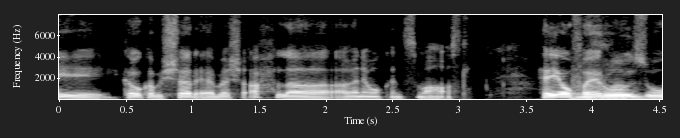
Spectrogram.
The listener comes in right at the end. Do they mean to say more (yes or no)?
no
